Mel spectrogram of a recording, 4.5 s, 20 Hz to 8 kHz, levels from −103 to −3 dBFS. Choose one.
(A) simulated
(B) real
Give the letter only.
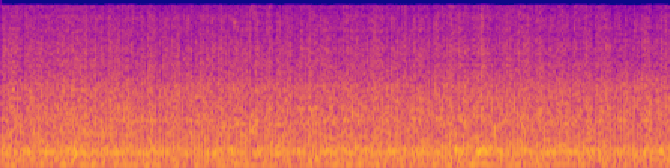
A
